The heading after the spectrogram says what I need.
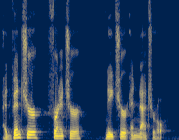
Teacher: there's no stress after the T, so we pronounce it ch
